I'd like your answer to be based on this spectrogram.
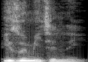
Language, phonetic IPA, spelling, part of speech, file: Russian, [ɪzʊˈmʲitʲɪlʲnɨj], изумительный, adjective, Ru-изумительный.ogg
- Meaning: amazing, stupendous, wonderful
